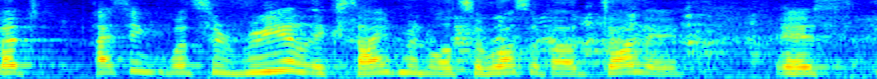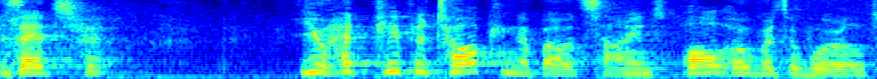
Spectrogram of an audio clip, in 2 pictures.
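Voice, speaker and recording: Delivered at a moderate pace with long, frequent pauses, the speech carries a German accent and ordinary pitch variation over noticeable background noise. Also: woman, high pitch for a woman. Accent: non-Scottish, German. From Bavaria, Germany. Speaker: professor of biotechnology. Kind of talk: public lecture. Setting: lecture hall with audience. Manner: hesitant, with fillers.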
